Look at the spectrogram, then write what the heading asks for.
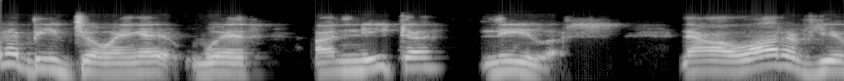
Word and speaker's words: Anika Nilles: And they're going to be doing it with Anika Nelis. Now, a lot of you may be uh uh uh calling her uh I have to look at the original spelling. Yeah, Anakin Niles.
